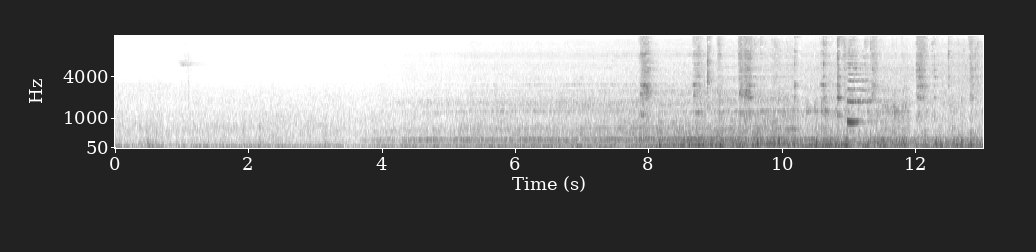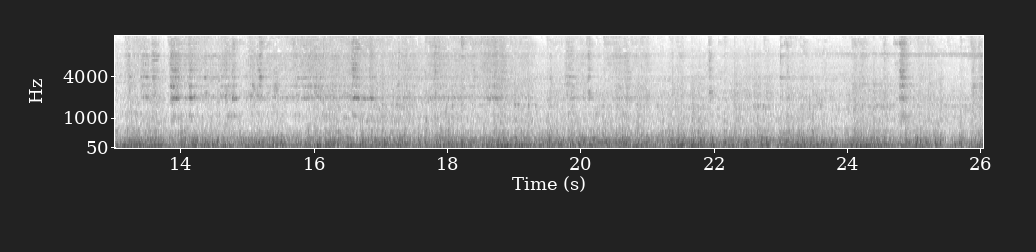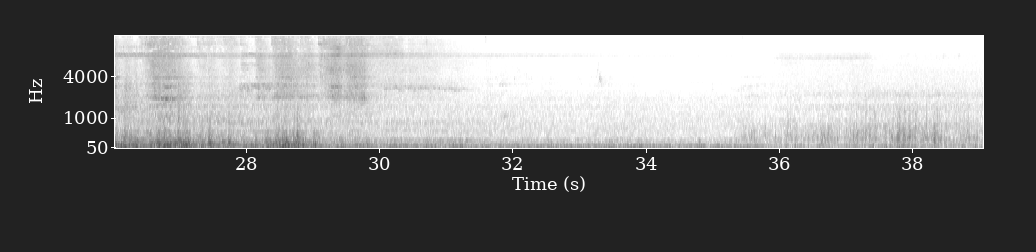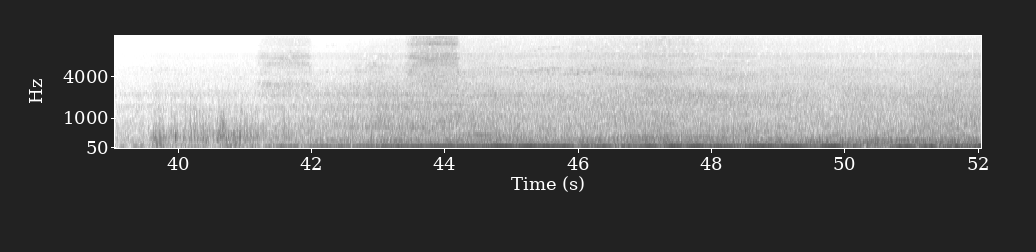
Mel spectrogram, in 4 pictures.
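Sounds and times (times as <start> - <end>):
electric train rumble: 0.0 - 52.0
wheels clattering over rail joints: 7.9 - 28.2.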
